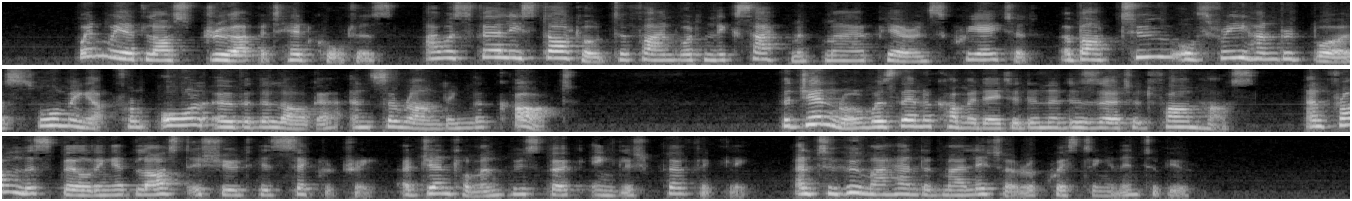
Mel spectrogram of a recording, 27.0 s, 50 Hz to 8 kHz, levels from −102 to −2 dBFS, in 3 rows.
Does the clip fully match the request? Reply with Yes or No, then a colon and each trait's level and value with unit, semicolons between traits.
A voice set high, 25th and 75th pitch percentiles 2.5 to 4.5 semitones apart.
Yes: high, 220 Hz; average, 4.0 semitones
